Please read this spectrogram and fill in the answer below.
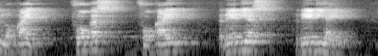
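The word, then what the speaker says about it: loci: लोकस, लोकाई, इसका pronunciation बनेगा लोकाई।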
